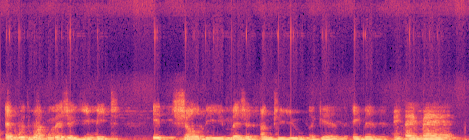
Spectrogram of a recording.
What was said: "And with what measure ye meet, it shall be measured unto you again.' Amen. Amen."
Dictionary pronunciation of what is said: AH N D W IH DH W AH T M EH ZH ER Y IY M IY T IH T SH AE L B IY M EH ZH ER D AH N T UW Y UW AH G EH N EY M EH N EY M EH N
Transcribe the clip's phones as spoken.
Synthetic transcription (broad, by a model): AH N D W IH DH W AH T M EH ZH ER Y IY M IY T IH T SH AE L B IY M EH ZH ER D AH N T UW Y UW AH G EH N EY M EH N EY M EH N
